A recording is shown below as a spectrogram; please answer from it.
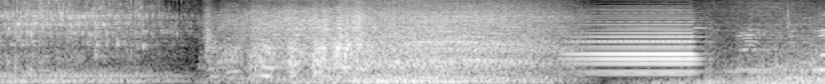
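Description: Street traffic noise, with a car horn sounding once, briefly, about three seconds in.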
